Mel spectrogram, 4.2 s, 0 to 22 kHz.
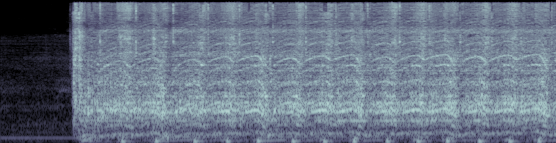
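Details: Long-abandoned International 284/285 4x4 diesel tractor, fuelled, primed, with glow plugs refitted and cylinders filled with ATF: cranking at about two strokes a second, some cylinders catching but never picking up. Owner suspects leftover ATF and wants more throttle and glow plug.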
